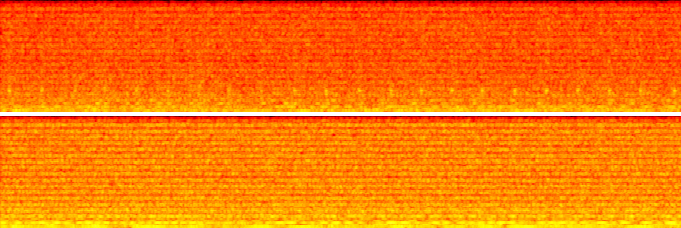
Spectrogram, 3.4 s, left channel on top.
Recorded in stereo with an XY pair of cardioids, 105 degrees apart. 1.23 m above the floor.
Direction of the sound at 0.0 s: 60° right.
